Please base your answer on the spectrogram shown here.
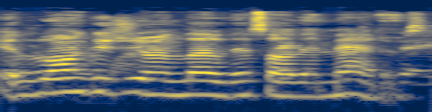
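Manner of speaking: normal talking voice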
